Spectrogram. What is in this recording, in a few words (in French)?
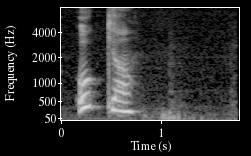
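"Aucun", French; grammaire; la negation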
